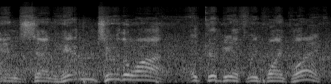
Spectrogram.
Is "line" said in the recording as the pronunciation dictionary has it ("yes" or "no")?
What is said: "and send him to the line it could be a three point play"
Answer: no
